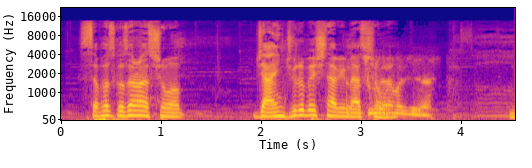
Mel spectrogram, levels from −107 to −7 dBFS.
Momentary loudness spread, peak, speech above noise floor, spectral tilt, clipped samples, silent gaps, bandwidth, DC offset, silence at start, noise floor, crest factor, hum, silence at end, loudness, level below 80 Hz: 9 LU; -2 dBFS; 30 dB; -5 dB/octave; under 0.1%; none; 14 kHz; under 0.1%; 0.2 s; -47 dBFS; 16 dB; none; 0 s; -19 LUFS; -36 dBFS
